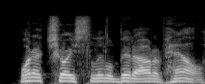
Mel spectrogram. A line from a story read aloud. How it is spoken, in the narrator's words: he exclaimed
